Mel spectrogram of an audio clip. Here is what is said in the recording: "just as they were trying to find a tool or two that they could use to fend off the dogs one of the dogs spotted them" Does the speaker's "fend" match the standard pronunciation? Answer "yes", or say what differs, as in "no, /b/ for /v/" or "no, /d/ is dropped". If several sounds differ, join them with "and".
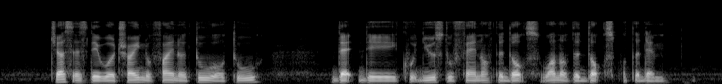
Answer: no, /d/ is dropped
